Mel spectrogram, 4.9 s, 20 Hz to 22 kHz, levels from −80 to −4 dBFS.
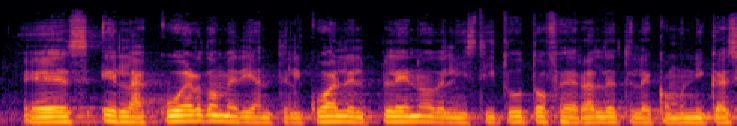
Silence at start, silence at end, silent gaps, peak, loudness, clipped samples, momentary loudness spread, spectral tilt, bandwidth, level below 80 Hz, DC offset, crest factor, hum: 0.15 s; 0 s; none; -4 dBFS; -19 LUFS; under 0.1%; 7 LU; -7 dB/octave; 15 kHz; -62 dBFS; under 0.1%; 16 dB; none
